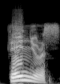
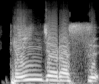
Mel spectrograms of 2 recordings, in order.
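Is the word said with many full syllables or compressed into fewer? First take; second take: fewer syllables; many syllables. First: The syllables are squeezed together into fewer. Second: Every syllable is pronounced fully and separately. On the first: The speaker calls it right. "데뉴러스 이렇게" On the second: The speaker calls it wrong. "이렇게 하면 못 알아먹어요"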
